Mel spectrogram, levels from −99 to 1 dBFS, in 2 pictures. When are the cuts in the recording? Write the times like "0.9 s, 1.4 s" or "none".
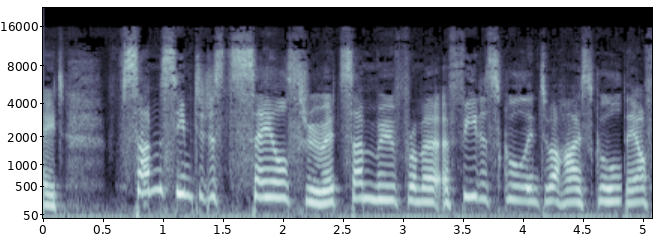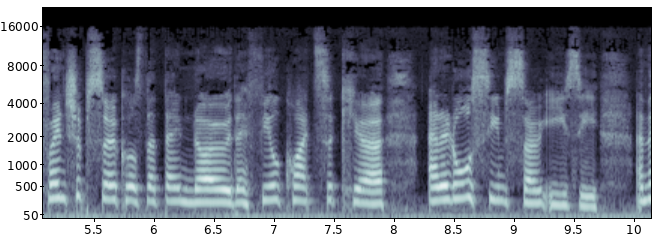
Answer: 4.8 s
